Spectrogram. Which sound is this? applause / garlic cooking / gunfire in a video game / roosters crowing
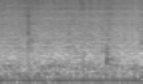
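garlic cooking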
